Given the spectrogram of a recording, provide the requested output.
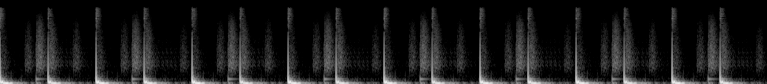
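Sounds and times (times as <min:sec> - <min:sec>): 
ambient house mixed beat at 125 BPM: 0:00.0 - 0:07.6.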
